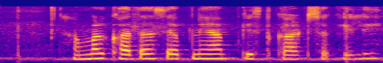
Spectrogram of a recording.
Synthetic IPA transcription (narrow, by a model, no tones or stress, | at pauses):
hɐməɾkʰaːt̪aseɐpneaːp̚kɪst̪kaːʈʰsɐkeːliː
